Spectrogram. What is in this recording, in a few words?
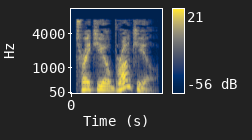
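"tracheobronchial", British English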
